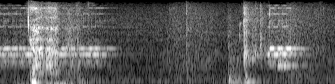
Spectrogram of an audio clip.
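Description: A telephone rings as someone places a call after stepping into an elevator: two buzzy, tonal ringing bursts over a noisy, rumbling background, the second starting after a pause.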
